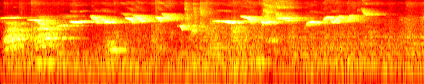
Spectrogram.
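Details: Oriental magpie-robin morning song: a continuous, rich medley of loud whistled phrases, rising and falling slurs and harsher notes, delivered without pause for about four seconds before easing off.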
